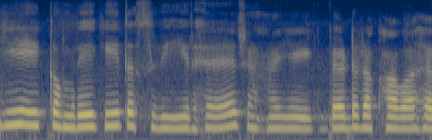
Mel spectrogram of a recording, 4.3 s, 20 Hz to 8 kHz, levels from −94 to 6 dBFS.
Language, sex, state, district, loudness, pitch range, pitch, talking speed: Hindi, female, Uttar Pradesh, Gorakhpur, -27 LUFS, 200-235 Hz, 210 Hz, 180 wpm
